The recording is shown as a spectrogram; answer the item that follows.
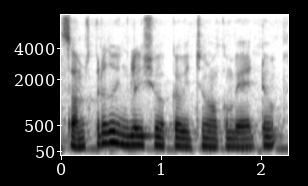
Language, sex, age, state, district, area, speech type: Malayalam, male, 18-30, Kerala, Pathanamthitta, rural, spontaneous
